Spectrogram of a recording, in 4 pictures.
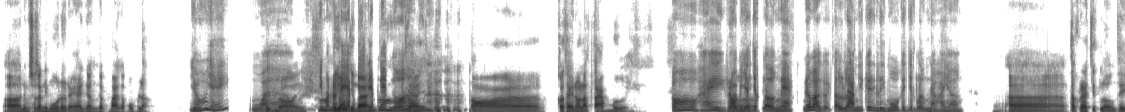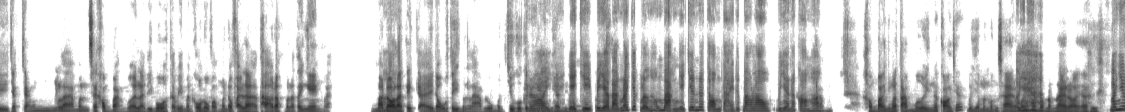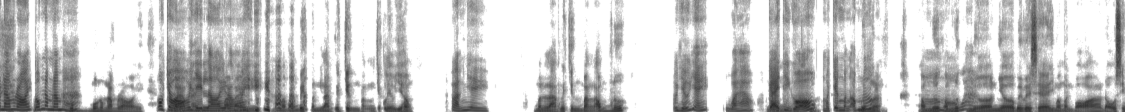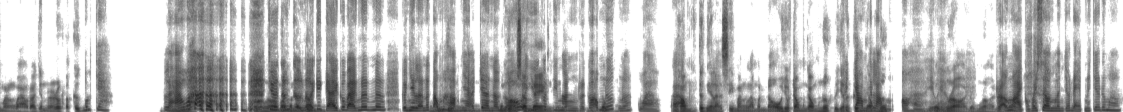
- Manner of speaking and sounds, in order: tapping; other background noise; chuckle; unintelligible speech; laughing while speaking: "Ồ, vậy hả?"; chuckle; laugh; laughing while speaking: "quá"; laugh
- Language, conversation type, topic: Vietnamese, podcast, Bạn có thể kể về một món đồ bạn tự tay làm mà bạn rất tự hào không?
